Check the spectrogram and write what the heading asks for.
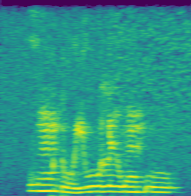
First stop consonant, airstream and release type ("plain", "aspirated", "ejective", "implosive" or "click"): implosive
